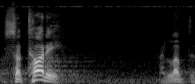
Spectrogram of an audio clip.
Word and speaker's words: Satori: it's called excuse my Japanese but it's called Satori I'd love to say that Satori SAT Ori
